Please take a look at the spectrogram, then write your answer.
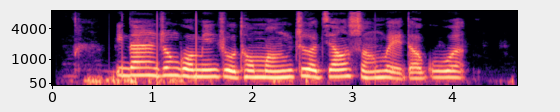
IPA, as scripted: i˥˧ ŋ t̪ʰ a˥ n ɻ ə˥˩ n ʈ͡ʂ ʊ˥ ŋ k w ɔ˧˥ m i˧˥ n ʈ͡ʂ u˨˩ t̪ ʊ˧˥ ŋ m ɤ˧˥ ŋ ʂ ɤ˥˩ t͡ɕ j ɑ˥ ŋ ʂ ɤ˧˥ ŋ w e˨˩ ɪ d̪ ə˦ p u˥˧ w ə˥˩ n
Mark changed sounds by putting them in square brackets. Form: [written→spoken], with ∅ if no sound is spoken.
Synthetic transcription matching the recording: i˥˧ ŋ [t̪ʰ→t̪] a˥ n ɻ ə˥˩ n ʈ͡ʂ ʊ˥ ŋ k w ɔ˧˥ m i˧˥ n ʈ͡ʂ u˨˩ [t̪→t̪ʰ] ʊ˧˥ ŋ m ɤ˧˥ ŋ [ʂ→ʈ͡ʂ] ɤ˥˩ t͡ɕ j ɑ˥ ŋ ʂ ɤ˧˥ ŋ w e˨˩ ɪ d̪ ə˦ [p→k] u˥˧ w ə˥˩ n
